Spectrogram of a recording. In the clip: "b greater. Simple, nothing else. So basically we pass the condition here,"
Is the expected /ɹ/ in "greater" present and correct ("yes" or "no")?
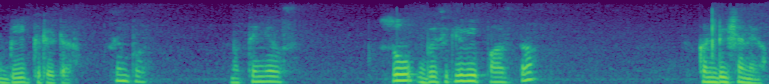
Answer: yes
